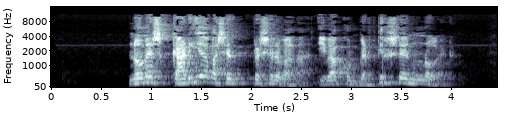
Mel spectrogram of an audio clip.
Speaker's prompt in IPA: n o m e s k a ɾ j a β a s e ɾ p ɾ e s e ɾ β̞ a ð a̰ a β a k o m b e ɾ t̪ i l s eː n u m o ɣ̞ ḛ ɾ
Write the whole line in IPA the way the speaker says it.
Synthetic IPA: n o m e s k a ɾ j a β a s e ɾ p ɾ e s e ɾ β̞ a ð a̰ i β a k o m b e ɾ t̪ i ɾ s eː n u n o ɣ̞ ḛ ɾ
